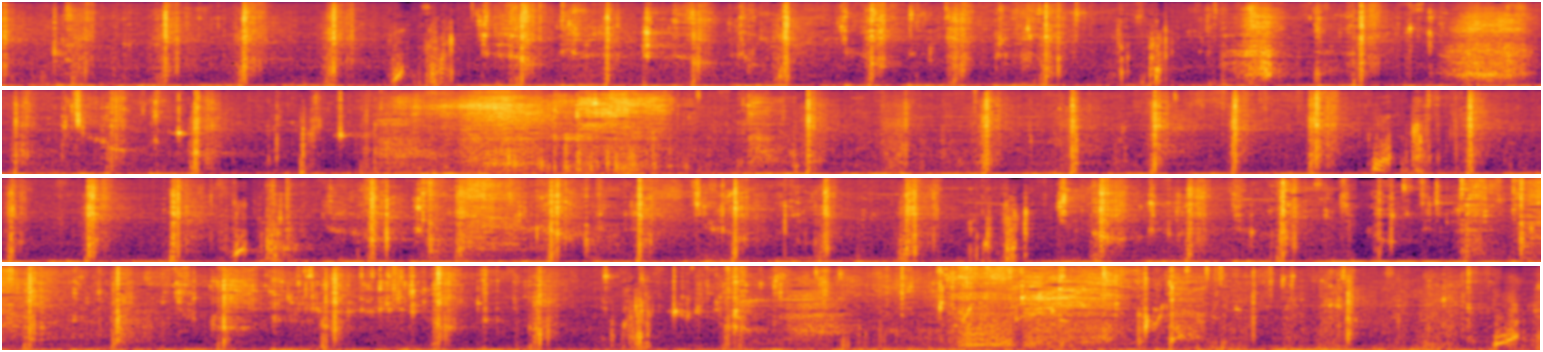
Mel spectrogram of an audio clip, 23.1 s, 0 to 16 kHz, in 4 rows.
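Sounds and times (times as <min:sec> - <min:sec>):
ice being chewed: 0:00.0 - 0:23.0.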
